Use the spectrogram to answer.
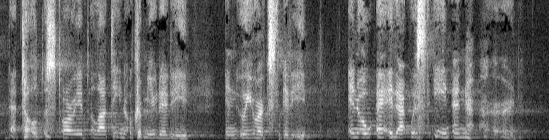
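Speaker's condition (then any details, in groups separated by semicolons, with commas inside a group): Dysphonia; still preaches with this voice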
